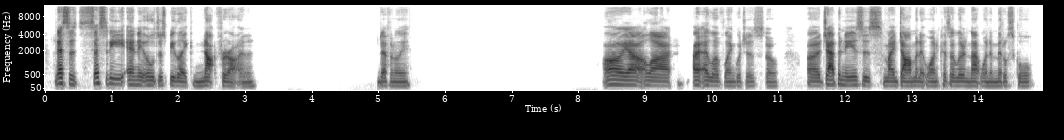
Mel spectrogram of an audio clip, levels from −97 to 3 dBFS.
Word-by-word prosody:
nece 185 -4 +5
cessity 180 -2 -1
and 145 -1 0
it'll 140 0 -4
just 135 0 -9
be, 135 - -2
like, 120 -3 -3
not 120 +1 +4
forgotten. 110 +2 -4 1.9
Definitely. 115 0 -6 2.9
Oh, 155 0 +5
yeah, 145 -1 +4
a - - -4
lot. 130 -2 +3 0.3
I 145 - +5
I 140 - 0
love 130 -2 -6
languages 120 +1 -11
so, 115 +1 -11 0.4
uh, 125 0 -1
Japanese 140 -4 +3
is 130 -2 -5
my 125 0 0
dominant 120 0 +2
one 120 0 -5
'cause 130 +1 -11
I 125 - -3
learned 125 -1 -5
that 120 - +1
one 115 -1 -7
in 110 - -9
middle 120 +1 -8
school. 115 -1 -11
125 Hz, 130 wpm, -24 LUFS, 120-140 Hz, 2.9 s, nece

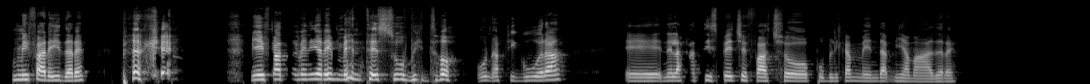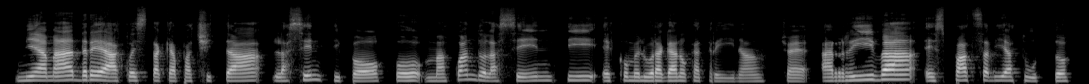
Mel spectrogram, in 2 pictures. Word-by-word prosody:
Mi 225 +1 +4
fa 220 - +7
ridere 190 0 +4 0.3
perché - - +4 0.7
mi 215 - +1
hai 225 - +9
fatto 235 +1 +4
venire 235 0 +6
in 240 -2 +1
mente 230 0 +5
subito 220 -2 0
una 180 +1 -5
figura 185 +5 0 0.5
e 160 0 -2
nella 175 0 0
fattispecie 185 +2 -4
faccio 170 -3 +1
pubblica 155 +1 -7
ammenda: 155 -1 -5
mia 155 -2 -8
madre. 140 +1 -6 1.5
Mia 185 +1 0
madre 205 +2 +3
ha 170 -2 +4
questa 180 -1 -5
capacità: 170 +2 -3
la 170 -1 -7
senti 210 -2 -8
poco 165 +2 -3
ma 160 0 -7
quando 215 +1 -4
la 165 -2 -4
senti 185 +3 -9
è 165 0 -10
come 180 0 -7
l'uragano 175 0 -1
Katrina. 150 -3 -12
Cioè 150 -2 -8
arriva 210 +7 +2
e 175 - -7
spazza 190 +3 -3
via 185 0 -5
tutto. 170 -1 -8
180 Hz, 120 wpm, -20 LUFS, 165-200 Hz, 1.5 s, hai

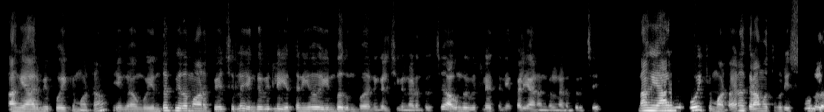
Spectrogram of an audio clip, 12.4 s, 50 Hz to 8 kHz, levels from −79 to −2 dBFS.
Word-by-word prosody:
நாங்க 130 0 +2
யாருமே 125 +3 -1
போய்க்க 125 0 -1
மாட்டோம். 145 - -5 0.2
எங்க 125 0 -9
அவங்க 120 0 -7
எந்த 140 +8 -2 0.2
விதமான 165 -4 +2
பேச்சு 145 +1 -3
இல்ல. 165 - -5
எங்க 140 +1 -3
வீட்டுல 150 +1 -2
எத்தனையோ 135 +1 -3 0.2
இன்ப 135 +1 +3
துக்க 120 -1 -4
நிகழ்ச்சிகள் 110 -1 -10
நடந்துருச்சு. 105 +3 -10
அவங்க 130 +2 -1
வீட்டுல 130 0 -6
எத்தனையோ 120 0 -17
கல்யாணங்கள் 110 -3 -6
நடந்துருச்சு. 140 - -10 0.7
நாங்க 185 +1 +9
யாரும் 180 +2 +6 0.2
போய்க்க 210 -3 +7
மாட்டோம். 120 -1 -1
ஏன்னா 180 - +1
கிராமத்துளுடைய 150 -5 0
சூழல் 345 +6 +1
135 Hz, 140 wpm, -23 LUFS, 120-155 Hz, 0.7 s, நாங்க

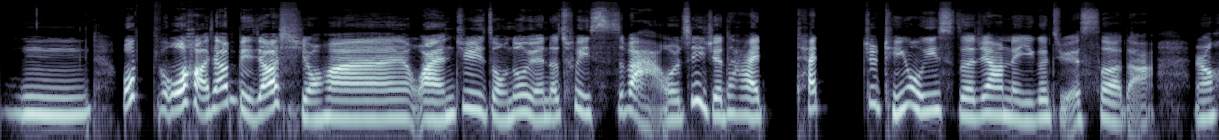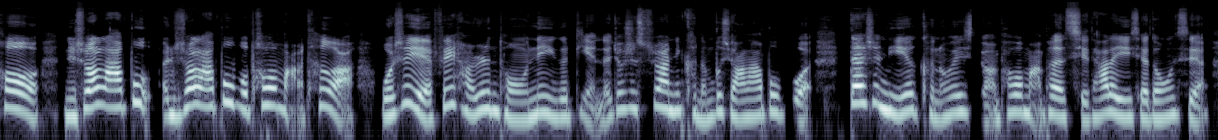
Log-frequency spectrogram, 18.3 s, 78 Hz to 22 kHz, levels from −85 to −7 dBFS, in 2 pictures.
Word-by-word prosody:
嗯， 220 -1 -2 0.3
我 - - +4 0.2
我 - - +8
好 - - +8
像 330 +5 +5
比 230 - -1
较 225 +3 +9
喜 265 - -4
欢 195 0 +4
玩 190 +2 +5
具 270 0 -1
总 195 -3 -4
动 235 +1 -1
员 190 -2 -1
的 195 - -3
翠 265 +1 -3
丝 230 +2 -6
吧， 260 - +4
我 190 0 -3
自 385 - -4
己 375 - +2
觉 215 -6 +1
得 230 +2 -6
还 215 -3 +4 0.3
还 270 - +5 0.3
就 340 - -4
挺 245 -4 -3
有 300 -4 +1
意 255 +2 0
思 260 - -7
的 210 -1 0
这 215 - -6
样 220 -1 +4
的 200 - -2
一 180 -1 -5
个 200 +1 -2
角 195 - -7
色 180 -1 -2
的。 - - -5 0.3
然 190 +1 -1
后 255 -8 +1
你 205 - -6
说 285 +9 +4
拉 295 -2 +5
布 365 +4 -3
你 210 - -2
说 315 +5 +3
拉 310 -2 +3
布 365 +2 0
布、 270 -6 -3
泡 320 - -3
泡 320 - +4
玛 - - -7
特 310 -2 -6
啊， - - 0 0.2
我 210 +1 -2
是 345 +9 -4
也 215 -9 +1
非 310 - -4
常 235 -8 -6
认 265 0 -2
同 190 -4 -6
那 225 +1 -4
个 200 0 -6
点 200 -3 -12
的， - - -10
就 265 - -7
是 275 - -7
虽 280 +3 -7
然 280 - +3
你 250 - -4
可 230 - -11
能 180 0 -8
不 240 - -5
喜 230 -3 -6
欢 190 - -2
拉 205 +2 -4
布 245 0 -5
布， 215 - -5 0.3
但 350 0 +5
是 345 - -7
你 255 -5 0
也 250 +2 -2
可 220 - -12
能 190 +1 -9
会 235 +2 -5
喜 235 - -15
欢 - - -9
泡 235 - -11
泡 245 - 0
玛 235 -1 -5
特 225 - -4
的 210 - +1
其 190 - -8
它 205 +5 -2
的 235 - 0
一 200 - -2
些 195 -1 -5
东 190 +3 -5
西。 190 -5 -6
225 Hz, 330 characters per minute, -22 LUFS, 200-270 Hz, 0.3 s, 较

